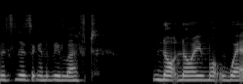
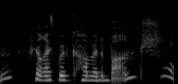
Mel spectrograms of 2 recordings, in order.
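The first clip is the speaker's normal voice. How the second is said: hushed, very quiet, posh-sounding voice; 9 dB quieter than usual. Wrapping up the conversation and suggesting they get going, sounding posh. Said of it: "I sounded so posh when I said that".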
